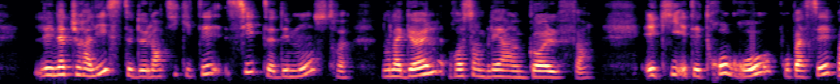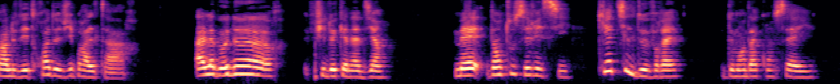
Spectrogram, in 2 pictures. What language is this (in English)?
French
